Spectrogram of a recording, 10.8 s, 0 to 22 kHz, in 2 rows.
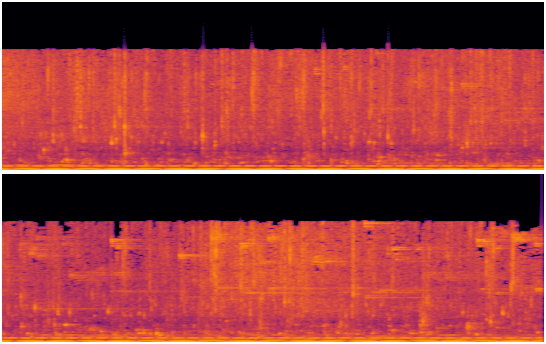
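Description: Meditation drone music built on a steady 528 Hz tone over a deep low tone that swells and fades about one and a half times a second. Faint, scattered drip-like ticks sound above it.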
